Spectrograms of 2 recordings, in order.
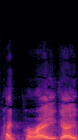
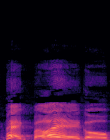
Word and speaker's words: Peg Perego: Kaz Hill says she's not heard of Peg Perego, but she's very interested.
